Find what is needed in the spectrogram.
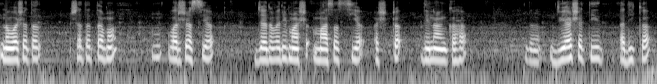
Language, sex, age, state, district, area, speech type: Sanskrit, female, 30-45, Maharashtra, Nagpur, urban, spontaneous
